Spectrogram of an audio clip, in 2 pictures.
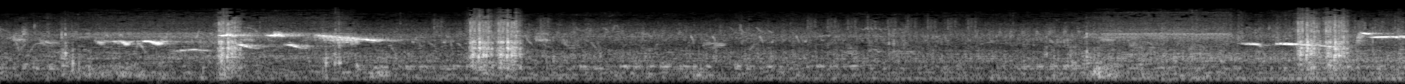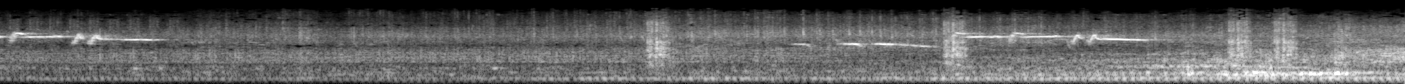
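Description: Small bird's high chirping calls in three short bouts a few seconds apart, each a quick run of thin, slightly falling notes. A few sharp knocks fall among them over a steady low background noise.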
